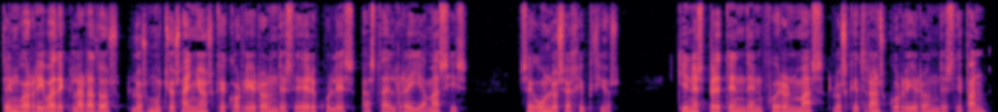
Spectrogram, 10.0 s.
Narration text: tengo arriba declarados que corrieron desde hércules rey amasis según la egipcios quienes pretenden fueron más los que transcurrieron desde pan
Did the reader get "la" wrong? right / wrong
wrong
